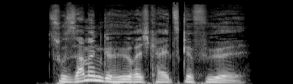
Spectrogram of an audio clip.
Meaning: belonging, solidarity
- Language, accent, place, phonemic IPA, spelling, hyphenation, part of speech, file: German, Germany, Berlin, /t͡suˈzamənɡəhøːʁɪçkaɪ̯t͡sɡəˌfyːl/, Zusammengehörigkeitsgefühl, Zu‧sam‧men‧ge‧hö‧rig‧keits‧ge‧fühl, noun, De-Zusammengehörigkeitsgefühl.ogg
